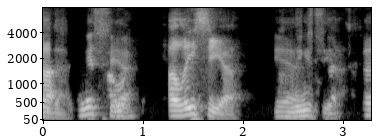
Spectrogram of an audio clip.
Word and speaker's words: Alesia: Alesia.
